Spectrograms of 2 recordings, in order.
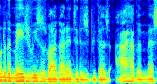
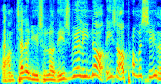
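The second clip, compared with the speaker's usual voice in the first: higher-pitched mock insistence; arguing; 12 semitones higher than usual. Retelling teachers' lunch-break dispute, mock arguing. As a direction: imitate two people bickering, pitch climbing. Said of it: "had them arguing".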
